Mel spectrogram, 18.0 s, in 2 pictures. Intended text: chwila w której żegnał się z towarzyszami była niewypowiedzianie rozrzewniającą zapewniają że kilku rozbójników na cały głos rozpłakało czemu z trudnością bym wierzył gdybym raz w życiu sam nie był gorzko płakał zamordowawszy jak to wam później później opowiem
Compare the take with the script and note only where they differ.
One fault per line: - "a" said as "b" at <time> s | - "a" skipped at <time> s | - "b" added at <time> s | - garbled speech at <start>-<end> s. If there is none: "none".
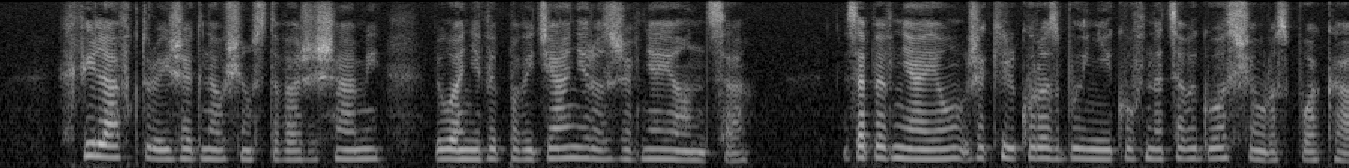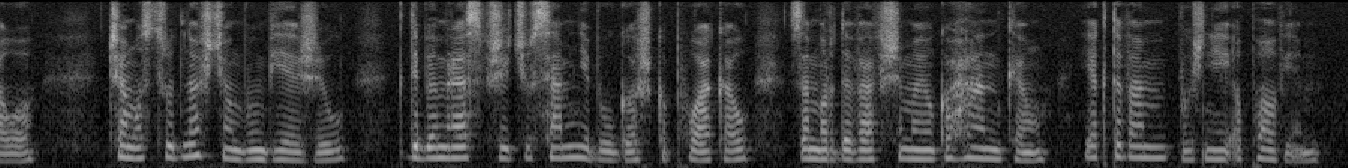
- "się" added at 8.2 s
- "moją kochankę" added at 15.0 s
- "później" skipped at 17.2 s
